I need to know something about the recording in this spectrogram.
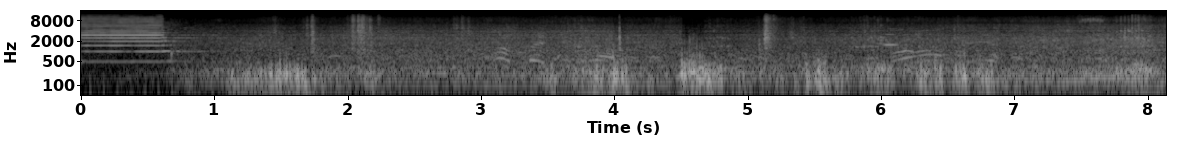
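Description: Off-road vehicle engines rumble and rev.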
